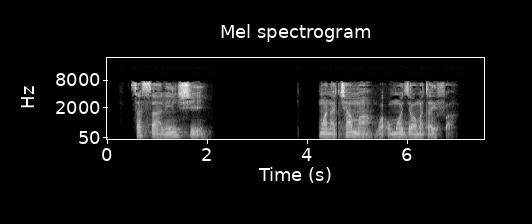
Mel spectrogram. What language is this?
Swahili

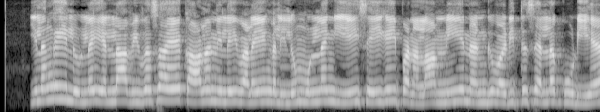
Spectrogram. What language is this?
Tamil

